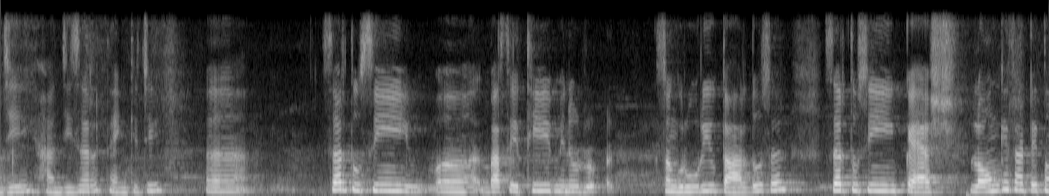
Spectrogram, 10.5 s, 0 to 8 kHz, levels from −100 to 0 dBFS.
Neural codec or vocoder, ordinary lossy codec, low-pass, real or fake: none; none; 7.2 kHz; real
